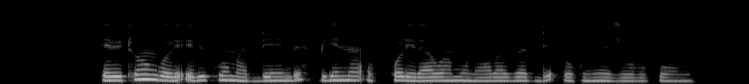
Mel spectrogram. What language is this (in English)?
Ganda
